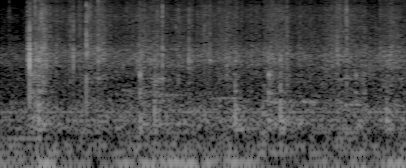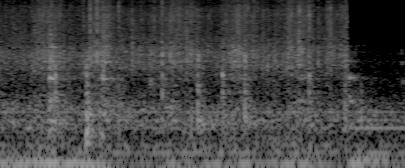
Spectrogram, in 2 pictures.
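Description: Wooden spatula stirring and scraping rice around a nonstick pan over a low flame, with a light sizzle and many small knocks of the spatula against the pan. The sizzling cuts off suddenly near the end.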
